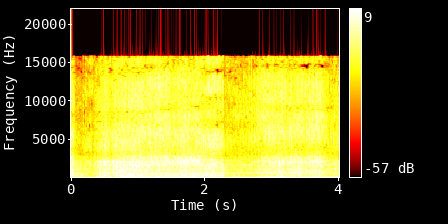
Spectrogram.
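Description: Engines of several eight-cylinder demolition derby cars running and revving together in a loud, continuous din, dipping briefly at the start and again about halfway through.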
